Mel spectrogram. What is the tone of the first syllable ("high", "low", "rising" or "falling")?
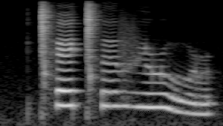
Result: high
